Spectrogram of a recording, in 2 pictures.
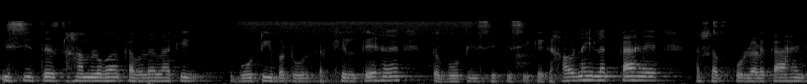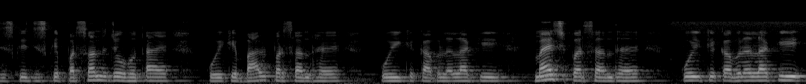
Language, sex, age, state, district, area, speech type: Hindi, female, 60+, Uttar Pradesh, Chandauli, rural, spontaneous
